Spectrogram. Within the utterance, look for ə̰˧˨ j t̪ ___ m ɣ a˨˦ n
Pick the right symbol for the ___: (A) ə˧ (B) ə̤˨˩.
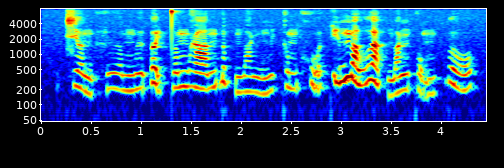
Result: A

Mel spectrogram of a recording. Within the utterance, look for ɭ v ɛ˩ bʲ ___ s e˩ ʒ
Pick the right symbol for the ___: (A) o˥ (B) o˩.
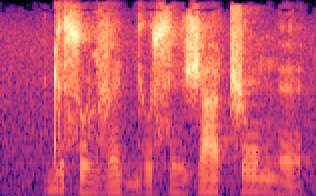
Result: B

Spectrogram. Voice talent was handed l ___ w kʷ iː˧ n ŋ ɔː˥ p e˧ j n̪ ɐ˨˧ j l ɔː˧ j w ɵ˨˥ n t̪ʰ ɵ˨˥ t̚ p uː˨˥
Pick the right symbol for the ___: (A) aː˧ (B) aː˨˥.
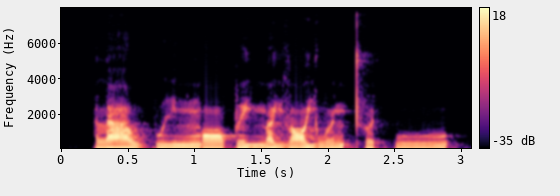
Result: B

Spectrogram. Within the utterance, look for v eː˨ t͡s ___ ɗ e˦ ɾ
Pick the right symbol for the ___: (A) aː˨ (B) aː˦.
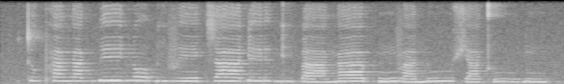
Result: B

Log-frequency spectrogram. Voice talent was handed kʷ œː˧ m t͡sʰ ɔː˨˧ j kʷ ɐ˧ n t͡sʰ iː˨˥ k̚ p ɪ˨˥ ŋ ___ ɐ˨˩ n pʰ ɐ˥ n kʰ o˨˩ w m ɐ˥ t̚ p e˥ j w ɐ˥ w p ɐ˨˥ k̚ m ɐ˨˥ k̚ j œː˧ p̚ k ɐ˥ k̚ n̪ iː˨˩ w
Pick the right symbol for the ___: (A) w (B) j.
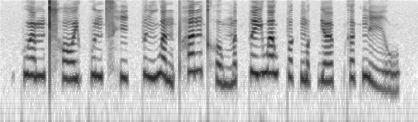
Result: A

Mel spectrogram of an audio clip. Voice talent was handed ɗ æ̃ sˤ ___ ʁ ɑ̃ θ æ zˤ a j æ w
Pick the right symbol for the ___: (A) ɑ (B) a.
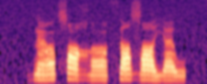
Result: A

